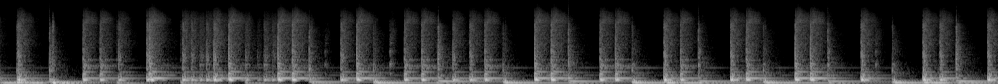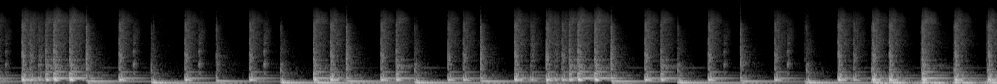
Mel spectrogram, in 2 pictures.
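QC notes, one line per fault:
11.26–13.43 s: mains buzz, a steady raspy 60 Hz buzz well below the music, rich in sharp harmonics unlike a smooth hum.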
